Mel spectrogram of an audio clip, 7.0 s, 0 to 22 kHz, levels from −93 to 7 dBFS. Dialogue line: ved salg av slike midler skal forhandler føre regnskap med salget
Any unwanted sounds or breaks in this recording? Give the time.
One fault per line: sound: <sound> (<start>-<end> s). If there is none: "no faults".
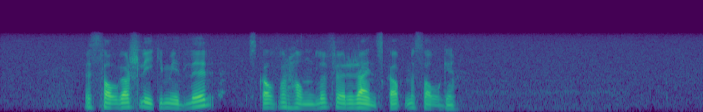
no faults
